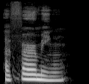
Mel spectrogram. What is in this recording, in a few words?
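"affirming", US English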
